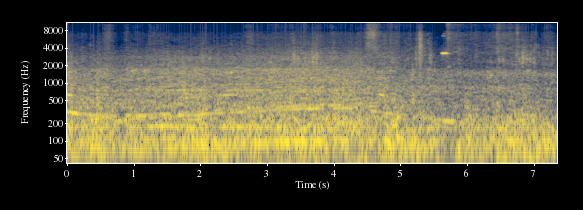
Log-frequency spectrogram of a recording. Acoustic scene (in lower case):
bus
